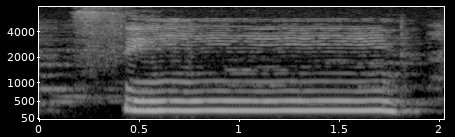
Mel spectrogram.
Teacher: सीन, सीन जो है इसमें सीटी की आवाज़ आना बहुत ज़रूरी है। अगर इसमें सीटी की आवाज़ नहीं आ रही तो इट्स मीन जो है आप इसका मुखरज गलत अदा कर रहे हैं।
